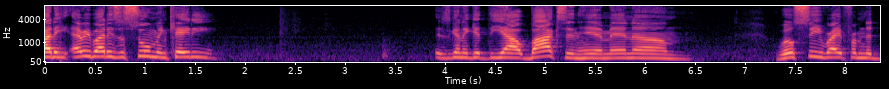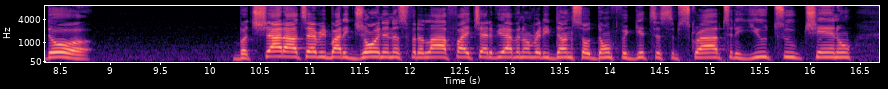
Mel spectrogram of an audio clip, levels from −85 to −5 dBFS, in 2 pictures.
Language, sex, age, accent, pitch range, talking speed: English, male, 20-39, American, 165-215 Hz, 160 wpm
